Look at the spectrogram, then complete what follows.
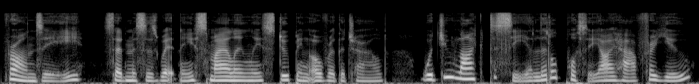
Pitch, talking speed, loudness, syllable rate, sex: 190 Hz, 180 wpm, -19 LUFS, 4.5 syllables/s, female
